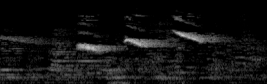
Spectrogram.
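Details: Soft-voiced green-winged saltator sung for training: three loud drawn-out whistles, the first level, the next two gliding, spaced about half a second apart after a quiet lead-in.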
